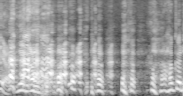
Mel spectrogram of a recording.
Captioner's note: laughter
